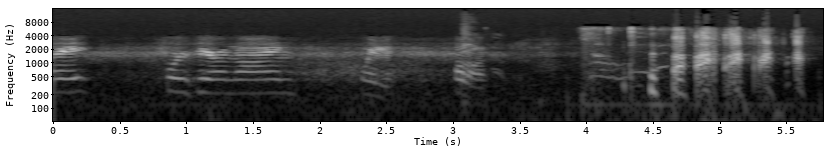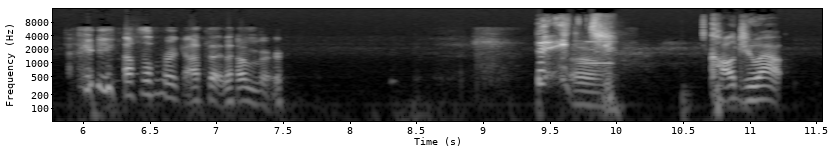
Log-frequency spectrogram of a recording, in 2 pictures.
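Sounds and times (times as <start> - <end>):
breathy intake of air: 0.0 - 4.4, 8.6 - 10.7
speech: 1.1 - 3.4, 4.0 - 5.4, 6.0 - 7.7, 9.6 - 10.1, 10.7 - 11.3
laughter: 4.0 - 5.7
sneeze burst: 9.4 - 10.1.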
